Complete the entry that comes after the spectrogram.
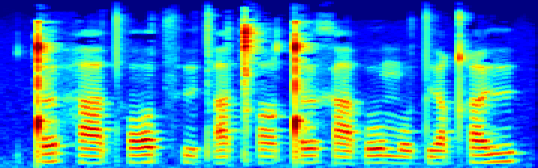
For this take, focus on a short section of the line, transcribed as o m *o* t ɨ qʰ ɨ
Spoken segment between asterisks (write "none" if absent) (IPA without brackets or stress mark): o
